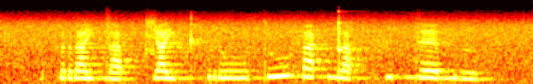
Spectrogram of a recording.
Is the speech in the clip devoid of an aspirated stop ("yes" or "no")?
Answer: no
